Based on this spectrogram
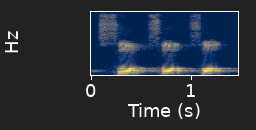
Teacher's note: صدرك عندنا الصاد مفخمة، ولا نضم الشفتين في الصاد، لا نقول صدرك ص، لا، ص ص ص.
